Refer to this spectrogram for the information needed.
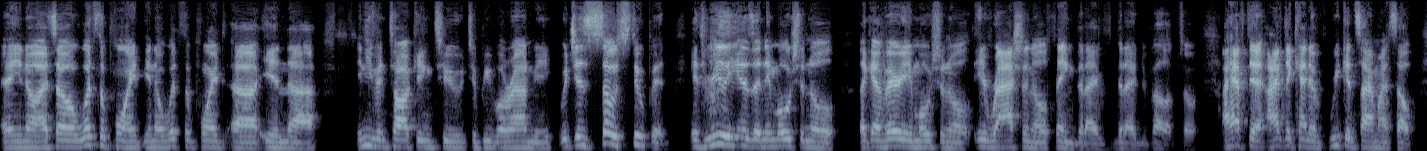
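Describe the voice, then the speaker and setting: A man's voice: mid-range voice, brisk, a bit bright. A man from Quebec with a French Canadian accent, French his first language, talking things through in a thoughtful, hesitant way with many restarts. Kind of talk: casual conversation.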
